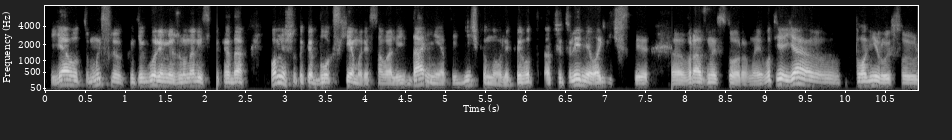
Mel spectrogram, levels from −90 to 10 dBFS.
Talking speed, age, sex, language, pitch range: 160 wpm, 30-49, male, Russian, 95-135 Hz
